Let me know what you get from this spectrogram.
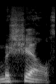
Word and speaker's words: Michel: My bad. I said Mitchell. I'm sorry. I read that wrong. Michelle.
